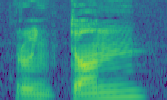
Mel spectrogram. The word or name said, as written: runyton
